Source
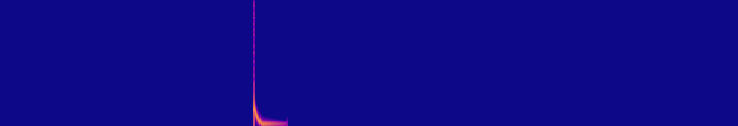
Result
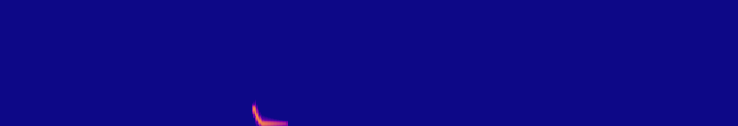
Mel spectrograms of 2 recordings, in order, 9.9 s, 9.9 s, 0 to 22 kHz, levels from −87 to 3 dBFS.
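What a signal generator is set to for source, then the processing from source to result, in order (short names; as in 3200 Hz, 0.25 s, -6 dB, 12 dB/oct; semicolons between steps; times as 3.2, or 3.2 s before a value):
kick drum length 0.44 s, from 600 Hz, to 87 Hz, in 0.116 s, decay 0.67 s, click on, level -15 dB
loudest bins only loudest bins 4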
